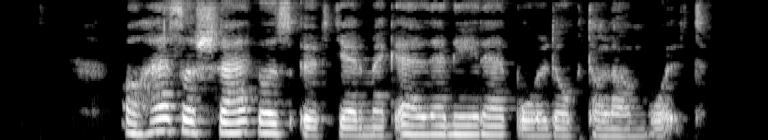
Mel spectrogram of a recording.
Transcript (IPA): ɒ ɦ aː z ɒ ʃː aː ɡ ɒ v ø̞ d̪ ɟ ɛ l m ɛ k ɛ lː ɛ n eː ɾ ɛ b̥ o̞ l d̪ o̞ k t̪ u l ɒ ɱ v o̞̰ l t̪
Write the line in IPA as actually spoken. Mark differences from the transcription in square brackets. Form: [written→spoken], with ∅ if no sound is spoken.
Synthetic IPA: ɒ ɦ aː z ɒ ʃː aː ɡ ɒ [v→z] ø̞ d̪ ɟ ɛ [l→r] m ɛ k ɛ lː ɛ n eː ɾ ɛ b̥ o̞ l d̪ o̞ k t̪ [u→ɒ] l ɒ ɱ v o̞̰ l t̪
